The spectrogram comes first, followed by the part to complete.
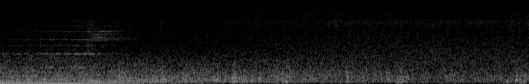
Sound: rain trickling in distance

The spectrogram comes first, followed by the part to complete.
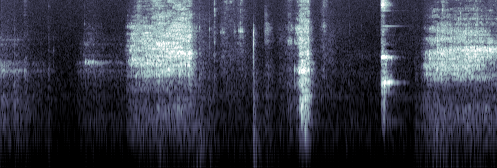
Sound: slicing

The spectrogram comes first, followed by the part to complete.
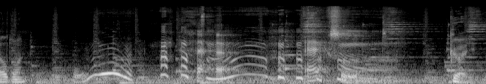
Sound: ape noises

